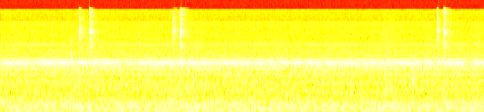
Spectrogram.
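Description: Quiet room tone with a steady electrical hum and hiss. Three faint computer mouse clicks, about a second in, near two seconds, and near the end.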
